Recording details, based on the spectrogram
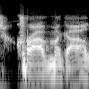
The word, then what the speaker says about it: Krav Maga: Krav Maga. – She does that on. They used to advertise that in the Village Voice. Krav Maga lessons.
